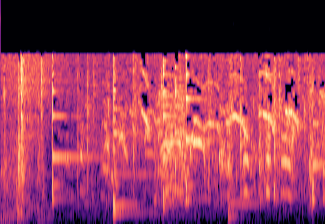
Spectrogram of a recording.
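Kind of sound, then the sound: bird, chickens clucking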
